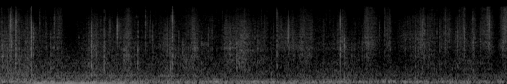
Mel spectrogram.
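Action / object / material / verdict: scrape / block of gym chalk (magnesium carbonate) crumbled by hand / magnesium carbonate / none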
